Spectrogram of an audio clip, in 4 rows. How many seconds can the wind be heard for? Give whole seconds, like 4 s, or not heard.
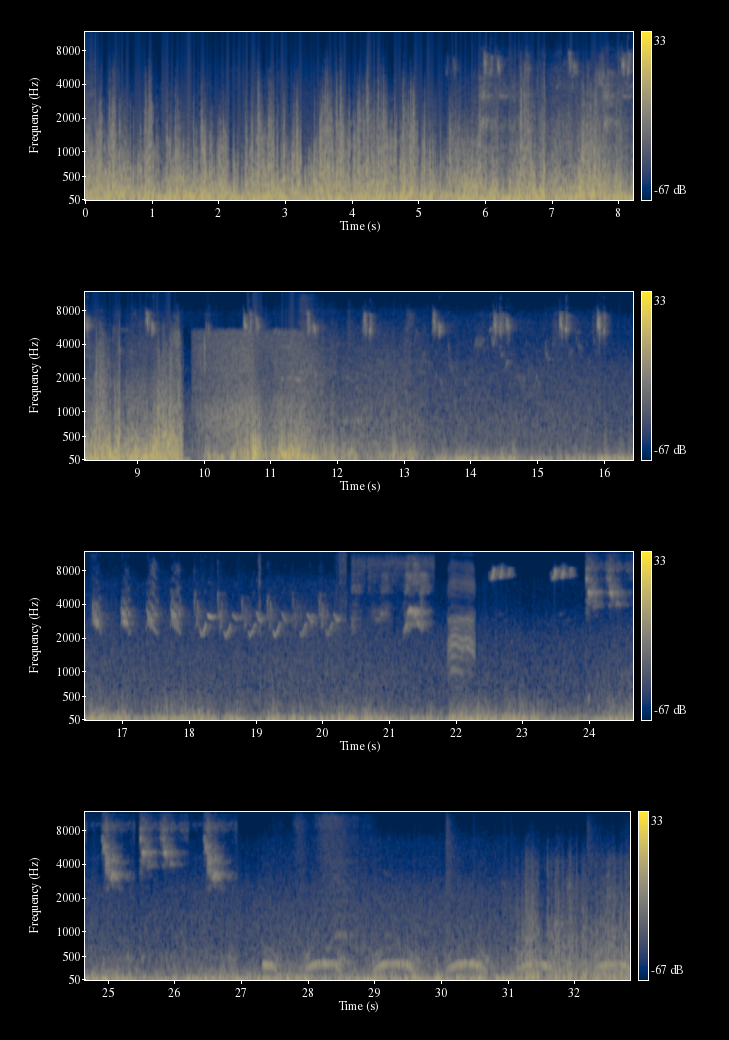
33 s.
